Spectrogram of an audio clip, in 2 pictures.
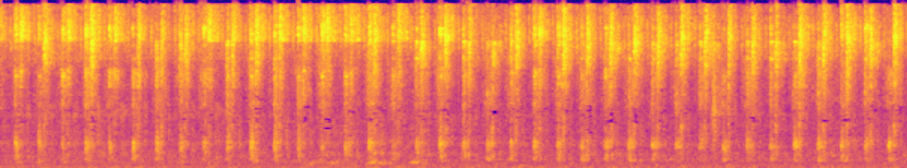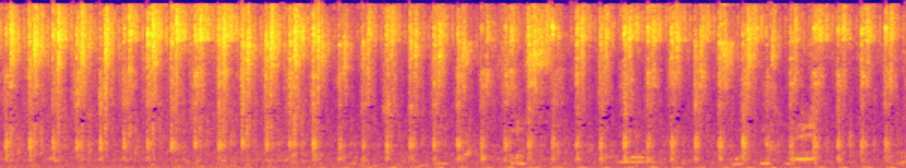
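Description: A pompong's (small wooden river boat's) engine running steadily under way, a rapid, even chugging pulse. Its low beat grows stronger near the end.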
